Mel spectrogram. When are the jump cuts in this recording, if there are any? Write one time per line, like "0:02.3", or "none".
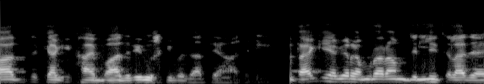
0:02.9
